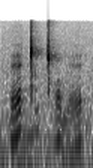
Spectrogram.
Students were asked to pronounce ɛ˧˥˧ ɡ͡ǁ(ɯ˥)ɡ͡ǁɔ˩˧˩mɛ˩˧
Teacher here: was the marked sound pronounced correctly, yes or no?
yes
